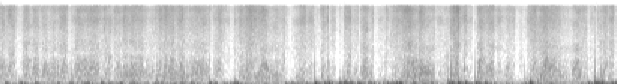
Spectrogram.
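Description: Fingernails scratch a soft, stuffed, mustard-colored upholstered fabric cushion held in front of the microphone. The result is a steady, dull scratching and rustling with soft low thumps and rumble, and no bright edge.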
